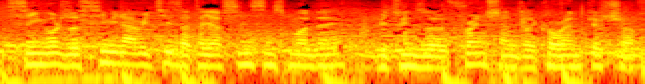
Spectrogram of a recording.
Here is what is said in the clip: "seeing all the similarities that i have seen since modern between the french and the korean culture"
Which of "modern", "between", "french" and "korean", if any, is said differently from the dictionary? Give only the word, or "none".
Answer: modern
